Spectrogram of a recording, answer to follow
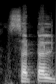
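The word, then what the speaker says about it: subtle: Small difference को कहते हैं बट बेटा सटल difference, that's not सबटल, बी is silent.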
